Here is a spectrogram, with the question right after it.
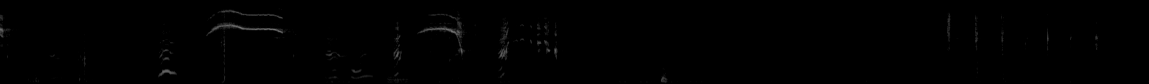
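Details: Hungry baby monkey crying while its mother weans it from milk: two loud, shrill, whistled cries that rise then fall, near two and four seconds, between softer squeaks, followed by quiet sharp clicks.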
